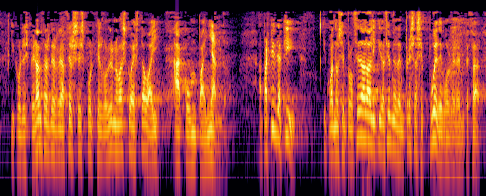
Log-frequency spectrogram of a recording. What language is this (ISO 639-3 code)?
spa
